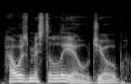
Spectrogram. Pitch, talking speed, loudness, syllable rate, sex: 110 Hz, 230 wpm, -14 LUFS, 4.4 syllables/s, male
